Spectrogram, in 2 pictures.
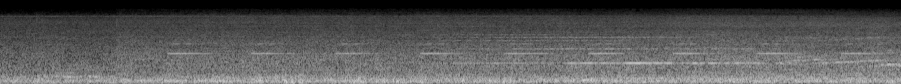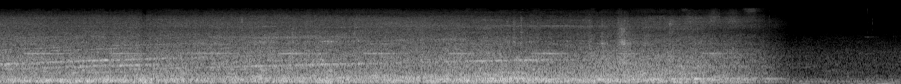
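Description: Vienna U-Bahn U4 train running along the track below: steady rumble of wheels on rails, with a whine that rises in pitch in the middle part as the train moves off. The sound cuts off suddenly near the end.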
